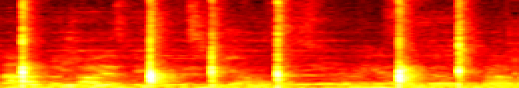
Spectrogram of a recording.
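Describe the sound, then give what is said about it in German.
Hands tap out a short, uneven syncopated rhythm, showing how someone who cannot hear the difference taps it: seven sharp slaps in under three seconds, grouped in a loose syncopated pattern, with a faint murmur of voice underneath. “Es gibt Leute, die hören überhaupt keinen Unterschied. Die klopfen so,”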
